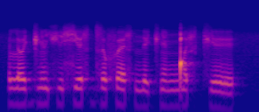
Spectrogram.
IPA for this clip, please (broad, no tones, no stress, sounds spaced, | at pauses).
l ə d͡ʒ ə̃ ç ə ɕ e ɬ d͡z ə f ɛ ɬ n e t͡ʃ ɛ̃ ŋ͡ǃ ə ɬ t͡ʃ e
